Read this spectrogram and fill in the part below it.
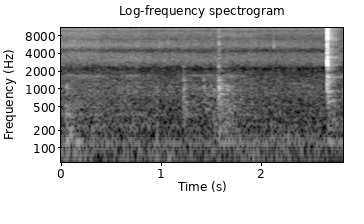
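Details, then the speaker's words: Harbor Freight 62875 7x12 hydraulic feed band saw (new model): quiet shop with faint ticks, then one sharp crisp click as the cut finishes; end-of-stroke pressure switch trips normally and kills power via the magnetic switch. "hear that little click? That kills the power. So you actually don't need to come over here and hit the off switch unless it's for emergencies."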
